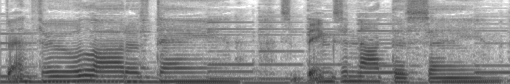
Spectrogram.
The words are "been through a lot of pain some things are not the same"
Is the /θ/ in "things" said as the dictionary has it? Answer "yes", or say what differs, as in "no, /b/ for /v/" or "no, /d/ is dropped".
yes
